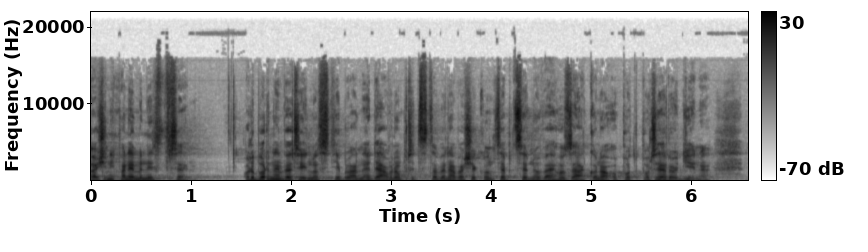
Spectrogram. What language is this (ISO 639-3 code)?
ces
